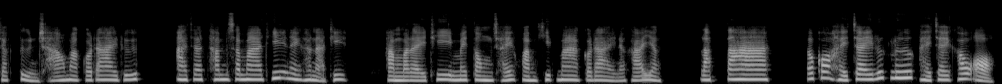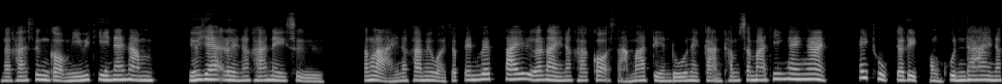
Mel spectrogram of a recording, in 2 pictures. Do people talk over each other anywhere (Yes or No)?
No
